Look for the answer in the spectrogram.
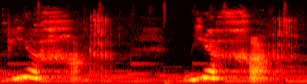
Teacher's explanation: o V tem leve som de B. E a letra J tem esse som que vem da garganta. E ainda temos um R ao final com um vibrato.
